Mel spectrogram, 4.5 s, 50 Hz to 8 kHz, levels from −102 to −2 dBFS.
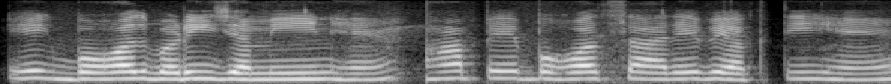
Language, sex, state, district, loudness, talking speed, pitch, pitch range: Hindi, female, Andhra Pradesh, Chittoor, -17 LUFS, 175 wpm, 235 Hz, 225-240 Hz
